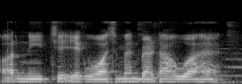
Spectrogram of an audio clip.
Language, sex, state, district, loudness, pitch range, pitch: Hindi, male, Jharkhand, Ranchi, -19 LUFS, 120-130 Hz, 125 Hz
